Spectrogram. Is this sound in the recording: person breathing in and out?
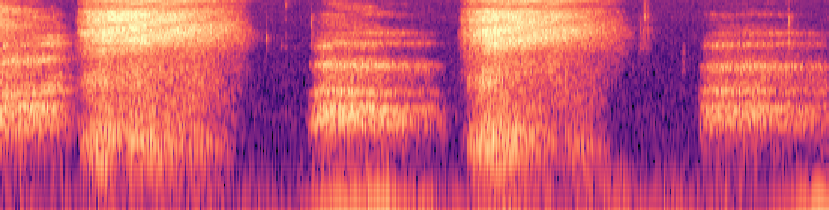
yes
